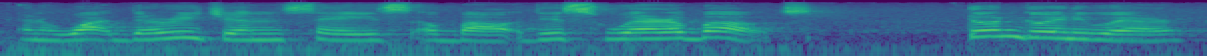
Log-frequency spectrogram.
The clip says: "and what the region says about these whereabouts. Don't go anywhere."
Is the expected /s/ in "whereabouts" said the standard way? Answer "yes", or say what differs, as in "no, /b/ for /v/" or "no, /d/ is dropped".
no, /s/ is dropped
